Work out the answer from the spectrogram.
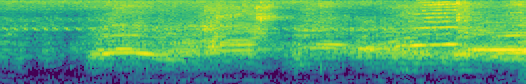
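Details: Adult geese with their goslings honking loudly: drawn-out, nasal, slightly rising honks close by, forming an almost continuous run of calls.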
